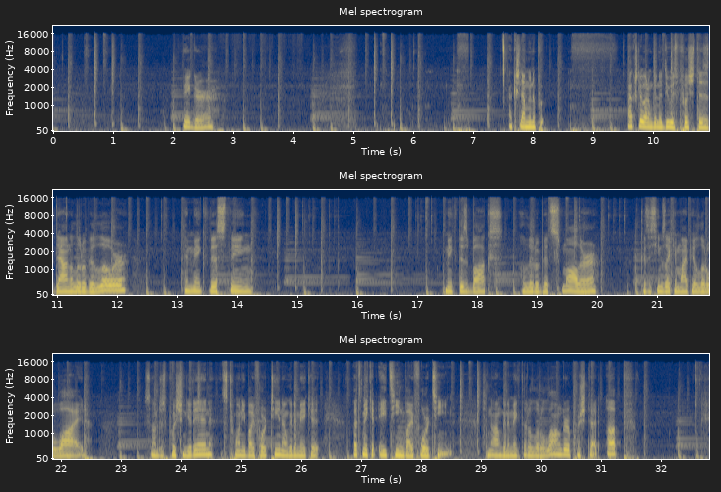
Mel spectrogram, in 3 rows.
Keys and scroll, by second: 9.2 Escape, 9.3 Escape, 11.0 Down, 11.2 Down, 18.7 Right, 19.3 Escape, 21.7 Right, 22.0 Escape, 22.2 Escape, 25.7 super+Left, 26.0 super+Left, 29.2 super+Down, 29.5 super+Down, 30.0 Up, 30.3 Up.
